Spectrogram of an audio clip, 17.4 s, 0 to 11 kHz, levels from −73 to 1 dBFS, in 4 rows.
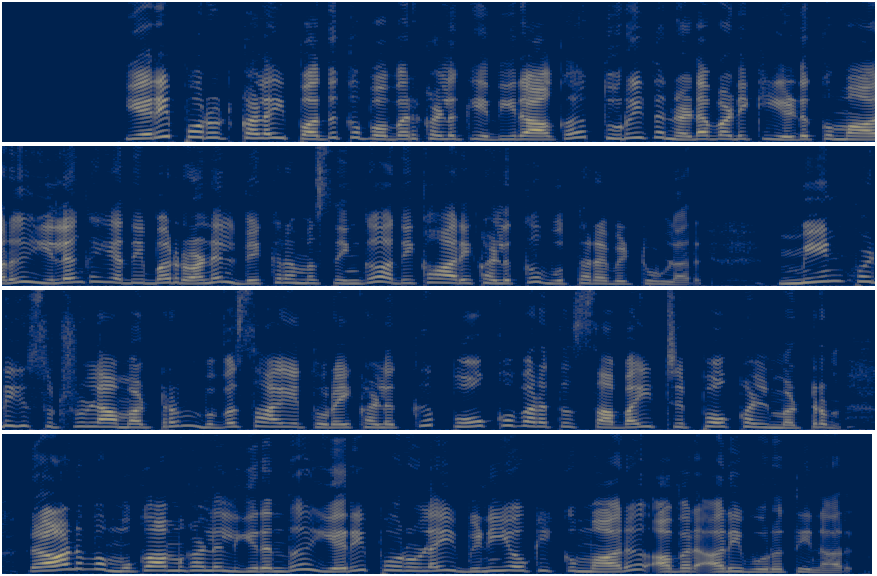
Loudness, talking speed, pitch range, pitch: -31 LUFS, 95 wpm, 250-320 Hz, 285 Hz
